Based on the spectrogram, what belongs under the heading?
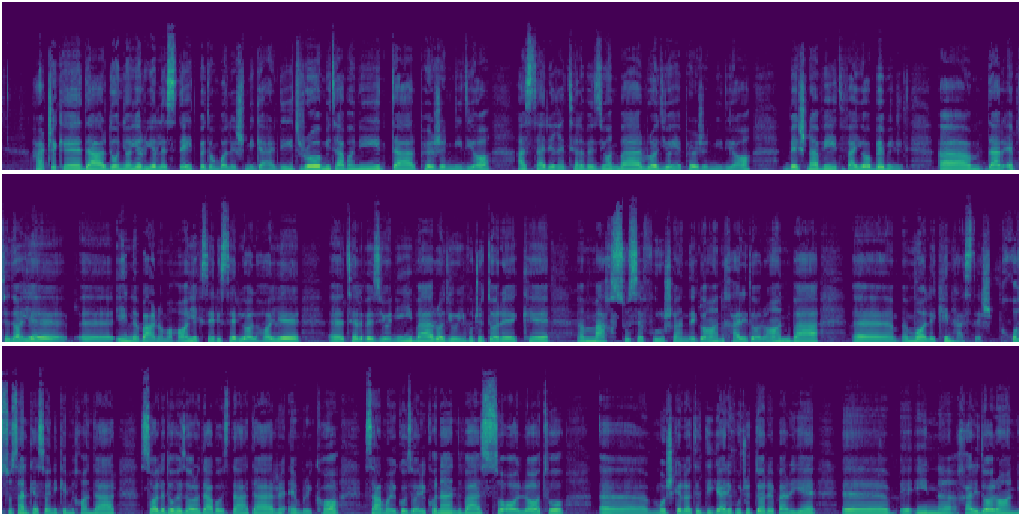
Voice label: celebrity home show intro in farsi

